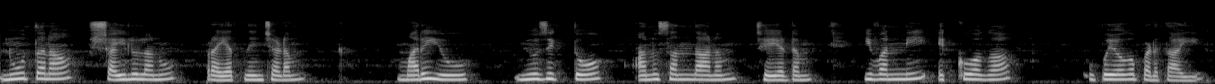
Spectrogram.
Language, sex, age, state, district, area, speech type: Telugu, female, 18-30, Andhra Pradesh, Nandyal, urban, spontaneous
